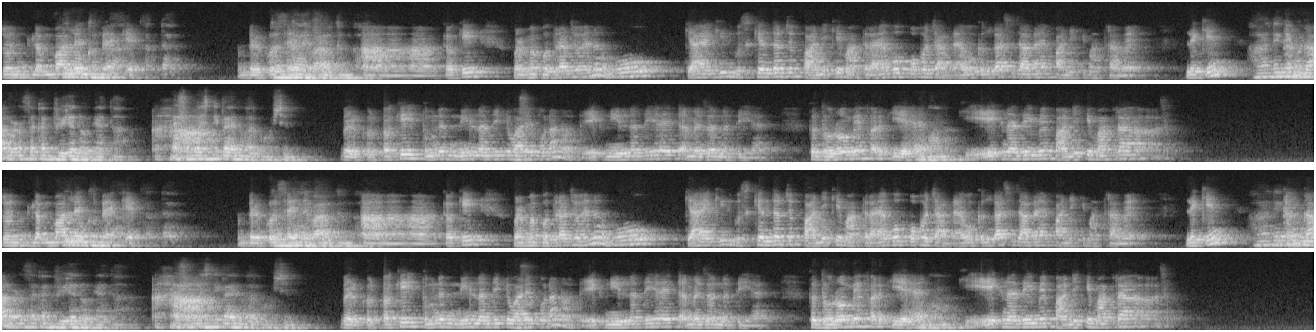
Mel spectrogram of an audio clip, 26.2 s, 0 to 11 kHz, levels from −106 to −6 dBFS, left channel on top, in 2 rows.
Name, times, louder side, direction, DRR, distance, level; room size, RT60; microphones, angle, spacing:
voice 1, 0.0-1.4 2.4-3.3 3.6-6.5 6.8-11.3 11.8-12.3 12.8-13.3 14.6-15.3 16.5-20.7 21.2-22.4 22.8-24.8, right 1 dB, 15° right, 3 dB, 0.4 m, -25 dB
voice 2, 0.6-1.2 1.6-1.7 2.7-3.5 12.5-14.4 14.8-16.1 18.2-18.3 22.3-22.8, left 2 dB, 45° left, 3 dB, 0.4 m, -25 dB
2.6 x 2.2 x 4.0 m, 0.69 s
head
